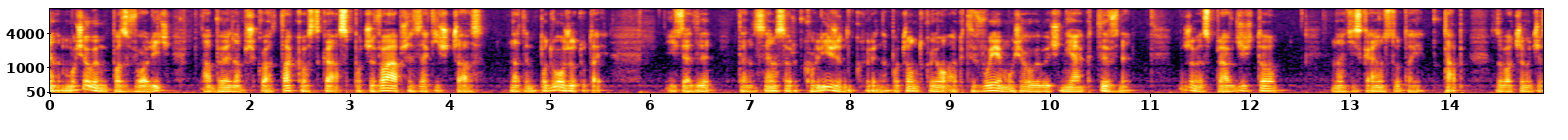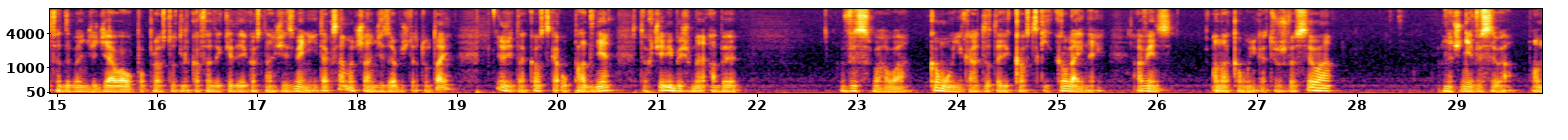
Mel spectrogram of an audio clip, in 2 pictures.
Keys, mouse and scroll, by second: 1.3-3.1 shift+middle drag, 7.1-8.5 middle drag, 8.9 click, 11.6 click, 13.3-14.8 middle drag, 16.4 right click, 17.8 middle click, 18.7-19.8 scroll down 1, 20.5-21.9 middle drag, 26.6 click, 28.3 click.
